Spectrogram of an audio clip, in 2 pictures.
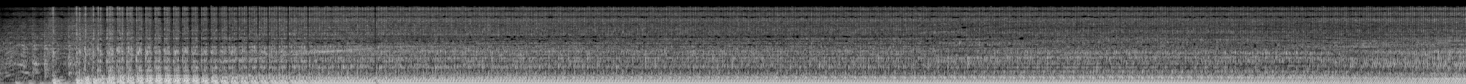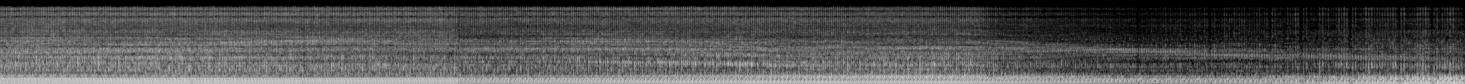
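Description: Single-turbo BMW N54 3.0-litre straight-six starting from cold on E85. It fires and flares briefly, then settles into a slightly rough cold idle whose level rises and falls a few times.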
